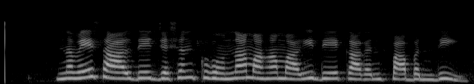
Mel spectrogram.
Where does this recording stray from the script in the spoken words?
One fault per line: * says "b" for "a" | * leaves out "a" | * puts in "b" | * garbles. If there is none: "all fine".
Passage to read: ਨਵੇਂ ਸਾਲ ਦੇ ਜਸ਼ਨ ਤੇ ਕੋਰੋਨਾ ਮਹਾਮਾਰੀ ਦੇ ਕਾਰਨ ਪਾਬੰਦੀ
* leaves out "ਤੇ"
